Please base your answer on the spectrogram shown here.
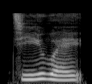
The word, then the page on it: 极为: jí wéi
